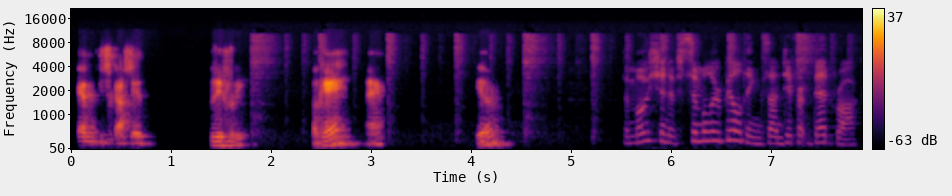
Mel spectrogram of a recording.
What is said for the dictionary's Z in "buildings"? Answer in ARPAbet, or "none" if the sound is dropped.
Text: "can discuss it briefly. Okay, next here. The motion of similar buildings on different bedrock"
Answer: Z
